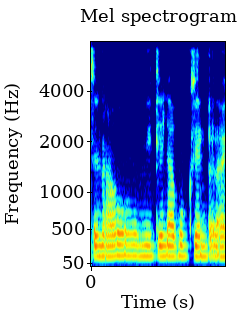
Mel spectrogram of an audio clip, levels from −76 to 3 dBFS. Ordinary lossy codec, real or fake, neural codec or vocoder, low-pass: none; fake; vocoder, 22.05 kHz, 80 mel bands, HiFi-GAN; 7.2 kHz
